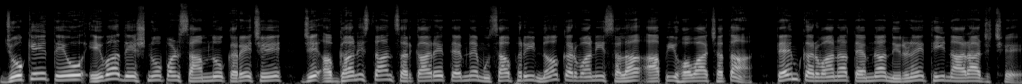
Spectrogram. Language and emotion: Gujarati, neutral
